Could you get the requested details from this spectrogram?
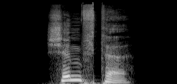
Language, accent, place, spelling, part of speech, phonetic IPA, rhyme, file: German, Germany, Berlin, schimpfte, verb, [ˈʃɪmp͡ftə], -ɪmp͡ftə, De-schimpfte.ogg
- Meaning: inflection of schimpfen: 1. first/third-person singular preterite 2. first/third-person singular subjunctive II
